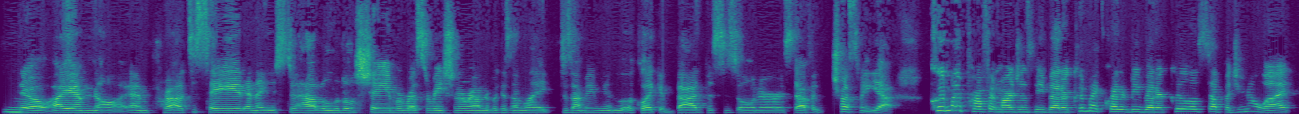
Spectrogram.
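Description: A woman speaks as an interview guest. She is emphatic and lively, often restarting her sentences. Her voice sits a little low. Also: fast talker. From Venezuela. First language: Spanish. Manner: animated, emphatic, frequent "like" fillers and restarts. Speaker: guest, manifestation coach. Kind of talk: casual interview talk.

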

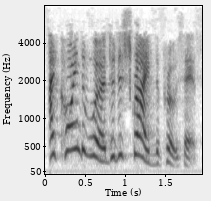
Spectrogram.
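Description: A woman's voice: high-pitched, huge pitch swings, a little fast. An actress playing a self-assured, formal woman inventor who speaks with theatrical precision in a 1940s radio drama. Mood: lecturing, proud. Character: Doctor Paradise, brilliant, self-assured woman inventor and showwoman. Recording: dull 1940s radio recording.

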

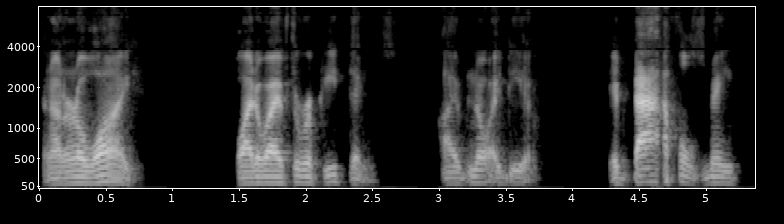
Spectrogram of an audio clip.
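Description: Guy hosting a live stream q&a, voice totally shot, gravelly and bright, kinda exasperated. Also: fairly low pitch, steady tone, moderate pace. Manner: exasperated, repeats himself. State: voice worn out. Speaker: show host.

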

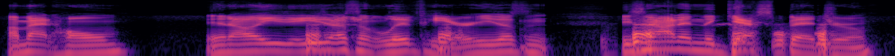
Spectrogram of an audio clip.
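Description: A man's voice: on the high side, normal speed, sharp tone, slight background noise. A man hosting a casual sports talk interview in a conversational way. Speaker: interview host.

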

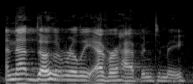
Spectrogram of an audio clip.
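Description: A woman's voice: medium pitch, fast talker. A woman co-hosting a live podcast before an audience, telling stories with animation. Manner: animated storytelling. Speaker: radio co-host.

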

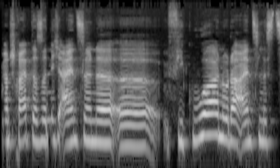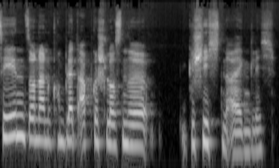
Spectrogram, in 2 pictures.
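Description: A woman's voice: medium pitch, moderate pace. A woman with a German accent asking casual questions as an interviewer.

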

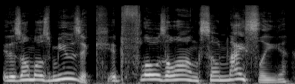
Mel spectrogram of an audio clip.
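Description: Man putting on a high, fussy, fretful reverend, exclaiming, dry close sound. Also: sing-song, normal speed, no echo. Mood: puzzled, eager. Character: fretful talkative male reverend, middle-aged.

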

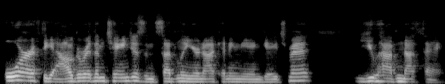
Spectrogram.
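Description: Guy coaching on branding in a podcast chat, animated, lots of "like", middle pitch. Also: a little fast. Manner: animated explainer, frequent "like" asides. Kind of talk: conversational interview.

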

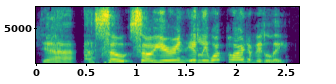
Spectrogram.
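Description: Woman, interviewer, fairly high voice, enthusiastic, stumbling starts, dry muffled audio. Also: sing-song, fast. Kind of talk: conversational interview.

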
